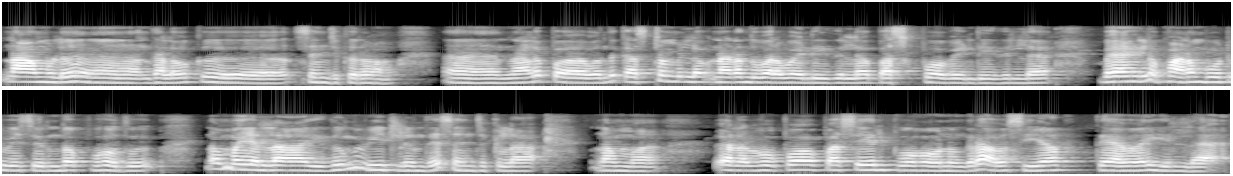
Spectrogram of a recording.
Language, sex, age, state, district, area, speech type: Tamil, female, 60+, Tamil Nadu, Tiruppur, rural, spontaneous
